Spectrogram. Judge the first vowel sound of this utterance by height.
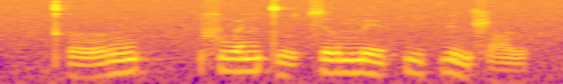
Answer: mid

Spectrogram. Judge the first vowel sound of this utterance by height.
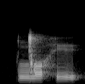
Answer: mid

